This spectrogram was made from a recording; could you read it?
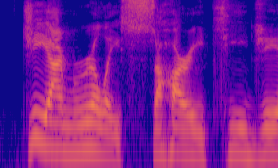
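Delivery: ordinary delivery, nothing marked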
